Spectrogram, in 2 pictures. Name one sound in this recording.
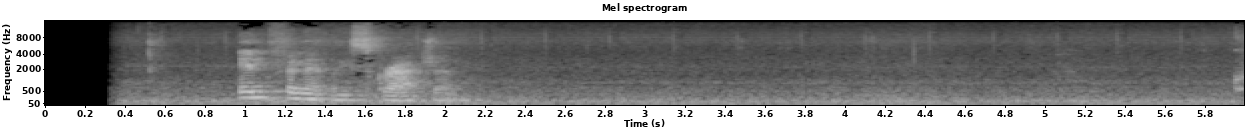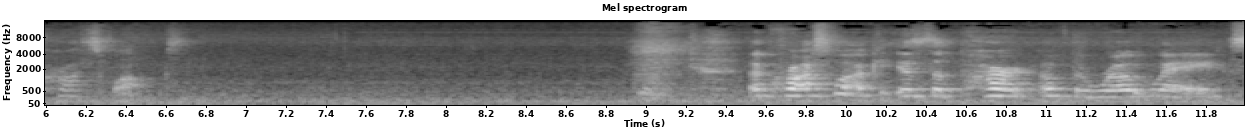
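A young woman speaks close by, pausing between phrases.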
